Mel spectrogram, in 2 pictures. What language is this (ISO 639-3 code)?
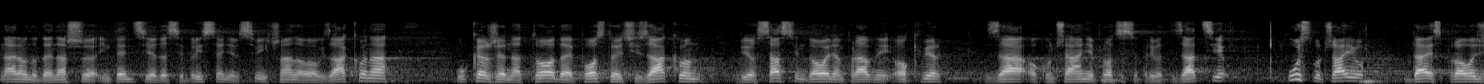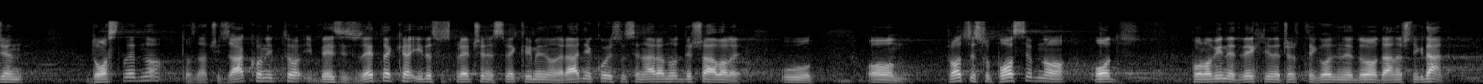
srp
